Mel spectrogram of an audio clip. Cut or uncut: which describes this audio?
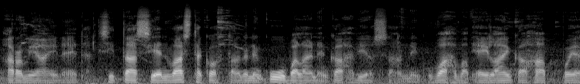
cut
